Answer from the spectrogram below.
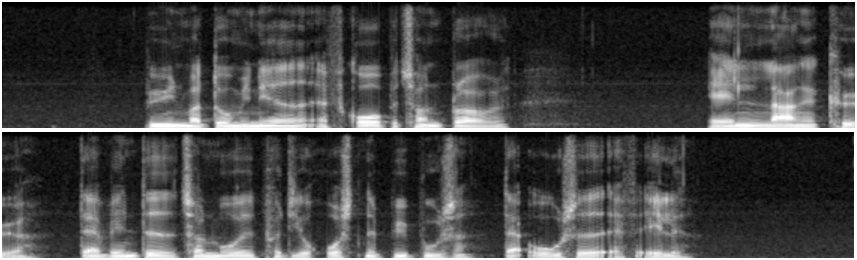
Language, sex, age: Danish, male, 30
